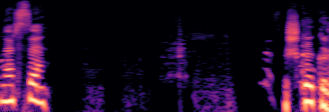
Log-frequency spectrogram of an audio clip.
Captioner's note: Bender crinkles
